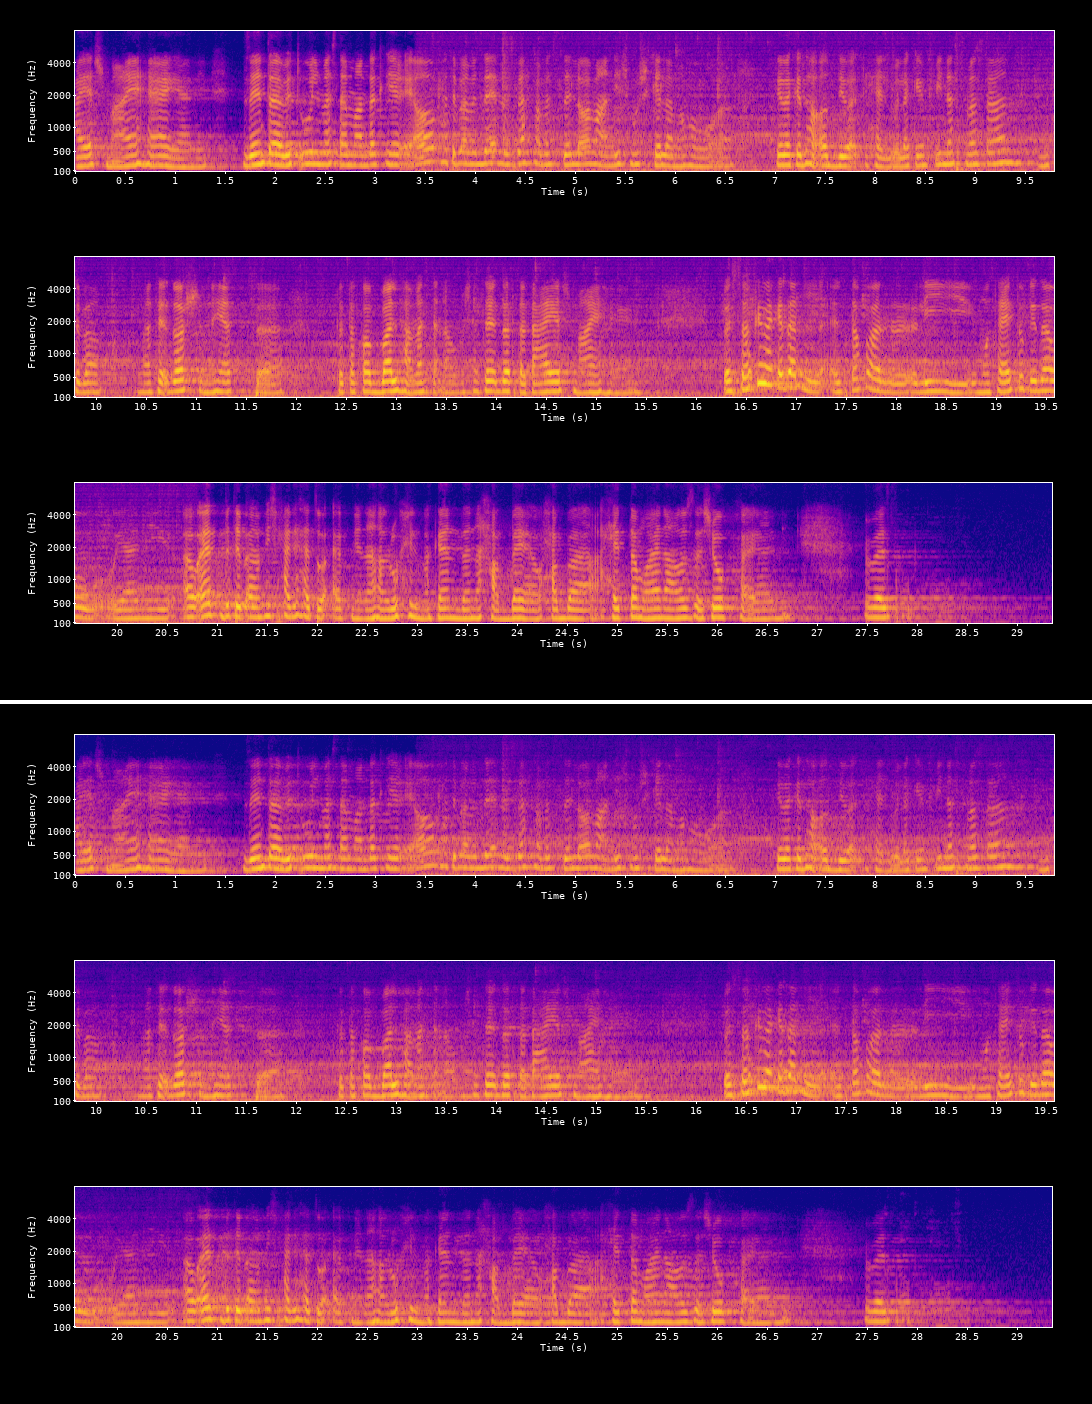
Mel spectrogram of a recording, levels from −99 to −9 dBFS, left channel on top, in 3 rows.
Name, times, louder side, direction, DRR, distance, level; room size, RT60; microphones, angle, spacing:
voice 1, 0.0-1.3 1.7-6.8 7.0-10.1 10.4-12.1 12.4-27.7, left 2 dB, 55° left, 10 dB, 0.8 m, -25 dB
sound 1, 3.4-20.8, left 1 dB, 70° left, 1.8 m, -38 dB
voice 2, 27.5-28.4, left 1 dB, 90° right, 1 dB, 4.4 m, -49 dB
27.0 x 25.5 x 6.6 m, 2.6 s
head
